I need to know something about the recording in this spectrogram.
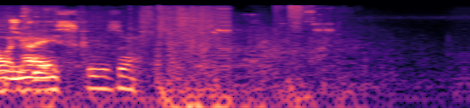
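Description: A loud burst booms and hisses in a video game.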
